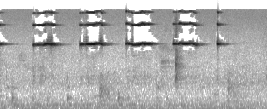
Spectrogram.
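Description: Garden tap handle squeaking as it is wound open: five short, high squeaks over about three seconds. The dry tap spindle needs lubricating.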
